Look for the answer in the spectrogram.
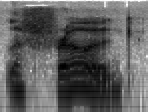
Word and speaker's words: Laphroaig: It's with an emphasis on the second syllable. – Laphroaig. Laphroaig? – Freud, like Froyg. – Yeah, A-I-G.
